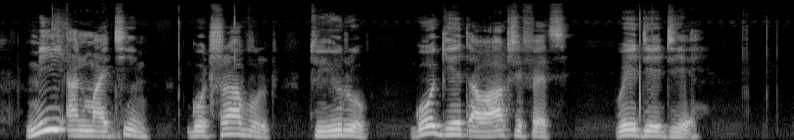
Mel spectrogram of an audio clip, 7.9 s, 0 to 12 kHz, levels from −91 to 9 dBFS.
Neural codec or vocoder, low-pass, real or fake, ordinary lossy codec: none; 10.8 kHz; real; none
